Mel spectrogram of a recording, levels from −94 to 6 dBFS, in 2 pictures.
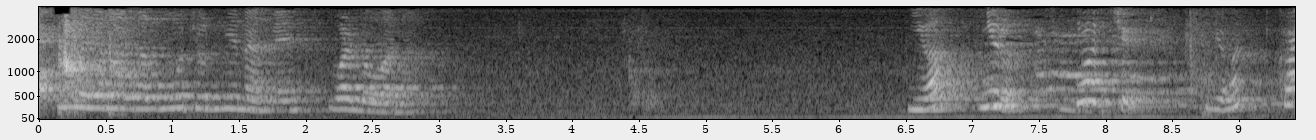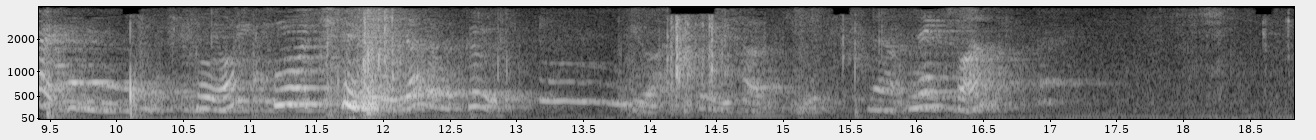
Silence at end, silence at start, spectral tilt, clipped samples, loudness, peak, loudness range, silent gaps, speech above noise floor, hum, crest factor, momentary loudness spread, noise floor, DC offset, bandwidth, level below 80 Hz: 0 s; 0 s; -9 dB/octave; under 0.1%; -23 LUFS; 0 dBFS; 14 LU; none; 28 dB; none; 24 dB; 17 LU; -50 dBFS; under 0.1%; 4 kHz; -52 dBFS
